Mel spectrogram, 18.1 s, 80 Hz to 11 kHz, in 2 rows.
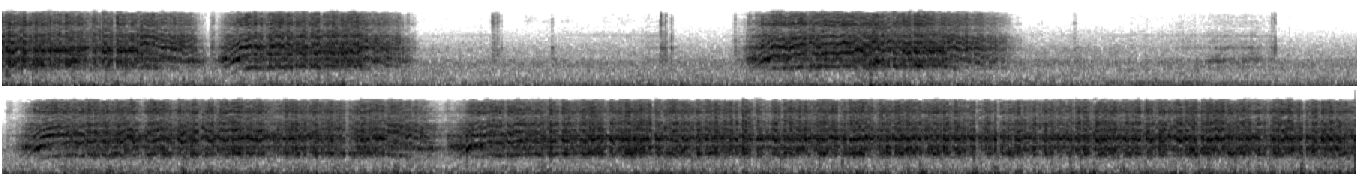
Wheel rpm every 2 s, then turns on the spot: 160, 60, 50, 70, 60, 210, 190, 230, 230.
2-4 6-8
